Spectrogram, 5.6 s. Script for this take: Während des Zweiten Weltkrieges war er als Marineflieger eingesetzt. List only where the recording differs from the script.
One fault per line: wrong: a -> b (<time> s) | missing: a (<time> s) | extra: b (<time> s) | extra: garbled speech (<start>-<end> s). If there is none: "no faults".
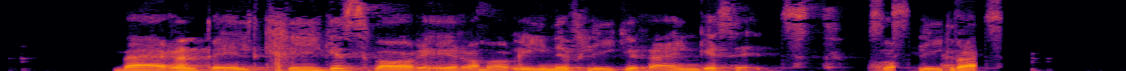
missing: des Zweiten (1.1 s)
missing: als (2.4 s)
extra: garbled speech (4.3-5.0 s)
